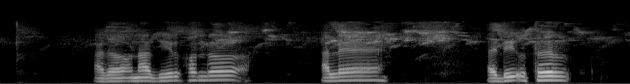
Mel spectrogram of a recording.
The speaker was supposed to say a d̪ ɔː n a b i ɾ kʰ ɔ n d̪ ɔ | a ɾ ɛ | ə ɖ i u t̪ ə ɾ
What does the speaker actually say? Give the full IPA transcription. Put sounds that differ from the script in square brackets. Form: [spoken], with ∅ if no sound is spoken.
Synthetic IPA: a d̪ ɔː n a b i ɾ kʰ ɔ n d̪ ɔ | a [l] ɛ | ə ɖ i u t̪ ə ɾ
